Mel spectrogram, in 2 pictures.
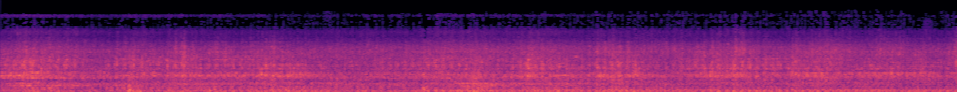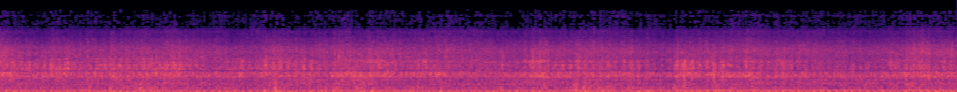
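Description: Indian passenger train coach running along the track, heard at an open doorway: a steady rumble of wheels on rail and carriage rattle, with occasional clicks.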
